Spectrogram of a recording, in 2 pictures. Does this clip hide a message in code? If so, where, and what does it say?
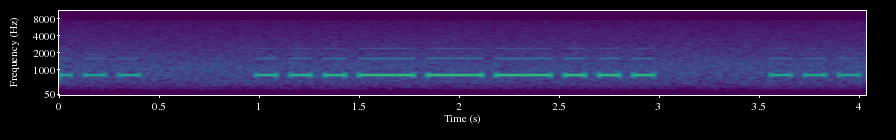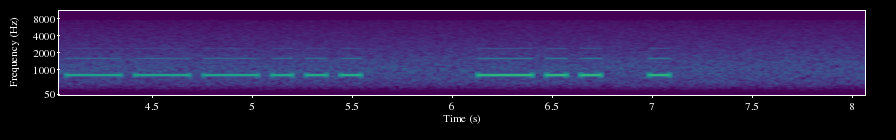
Yes: Morse code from 0.0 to 7.1 s, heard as a keyed tone, machine-sent, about 14 wpm, 800 Hz, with fading. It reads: … <SOS> <SOS> DE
